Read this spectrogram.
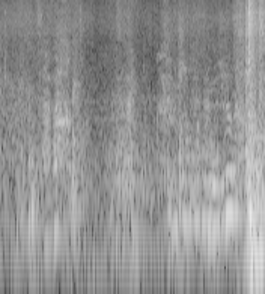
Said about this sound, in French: La porte est ouverte.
